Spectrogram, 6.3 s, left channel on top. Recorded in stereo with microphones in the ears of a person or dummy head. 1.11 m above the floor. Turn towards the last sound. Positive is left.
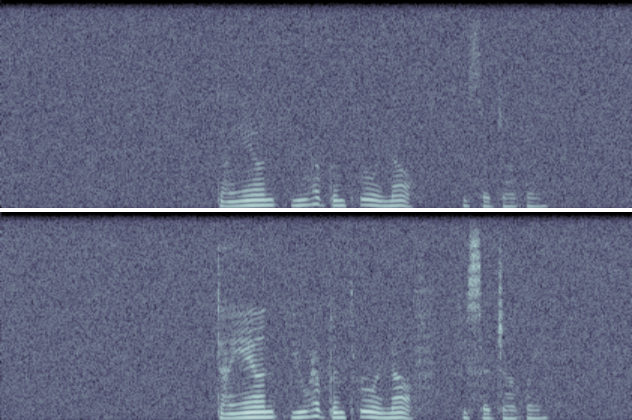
turn(degrees=-85)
